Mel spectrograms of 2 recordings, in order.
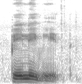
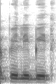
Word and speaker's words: पीलीभीत: क्योंकि जब हम इसका उच्चारण करते हैं तब हम छोटी ई का ही उच्चारण करते हैं, हमारे मुंह से पीलीभीत ऐसा नहीं होता है। पीलीभीत मतलब कि हम छोटी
